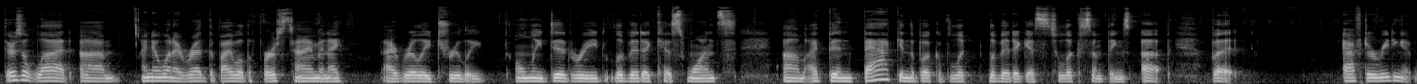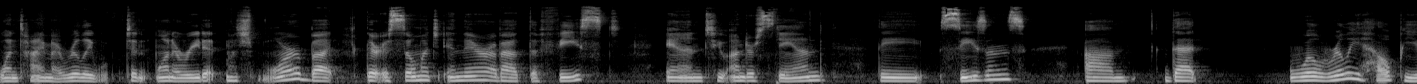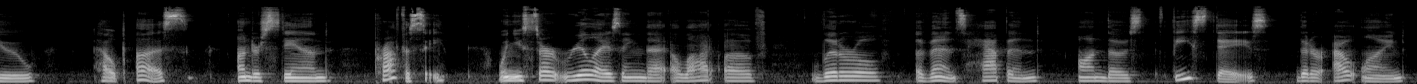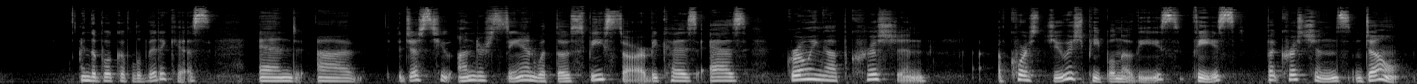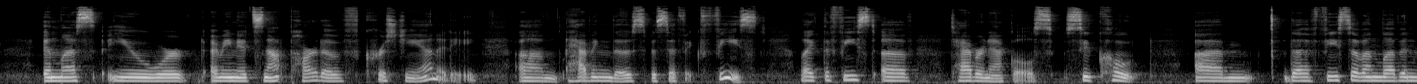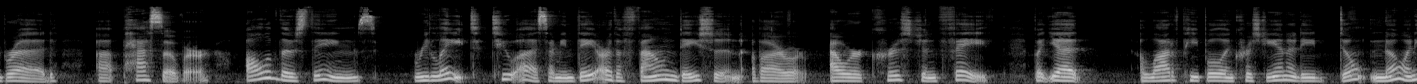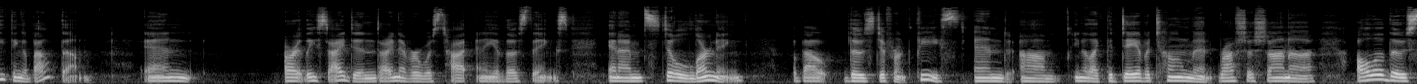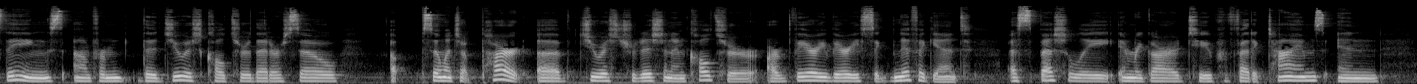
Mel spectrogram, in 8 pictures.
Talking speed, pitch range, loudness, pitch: 135 wpm, 145-175 Hz, -21 LUFS, 160 Hz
